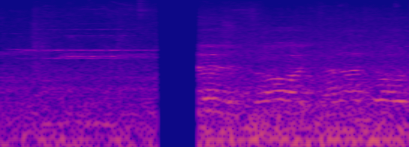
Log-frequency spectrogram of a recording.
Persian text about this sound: یه این صدا رو گوش بدین صدای فروشنده های متروه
